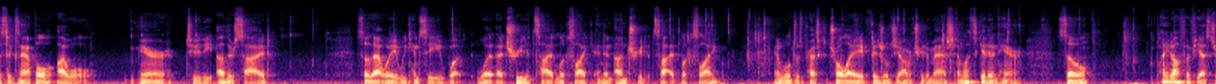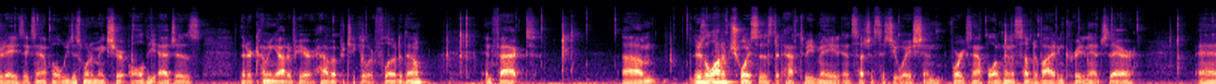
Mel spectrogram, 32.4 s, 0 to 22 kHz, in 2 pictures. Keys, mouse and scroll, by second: 0.0 alt+x, 1.7 click, 2.5 click, 3.7 click, 4.1 middle click, 5.3 scroll up 3, 5.7 middle click, 7.6 middle click, 9.0 scroll down 2, 9.2 shift+middle click, 9.5 double middle click, 9.8 scroll up 2, 10.1 ctrl+a, 10.7 click, 11.2 middle click, 11.9 middle click, 12.1-12.5 scroll up 2, 12.5 1, 12.7 middle click, 13.3 shift+middle click, 14.0-14.9 scroll up 3, 14.4 shift+middle click, 15.0 alt+a, 15.3-15.8 scroll up 1, 15.8-16.2 scroll down 2, 16.4 middle click, 18.2 scroll up 2, 20.5 click, 21.1 shift+middle click, 21.7-22.1 scroll down 4, 22.3 ctrl+r, 23.1 middle click, 24.0 middle click, 25.2 double middle click, 25.6 middle click, 26.4 2, 26.7 click, 28.0 click, 28.5 right click, 29.2 click, 29.6 1, 29.9 click, 30.3 middle click, 30.8 shift+middle click, 31.8 2, 32.2 click.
